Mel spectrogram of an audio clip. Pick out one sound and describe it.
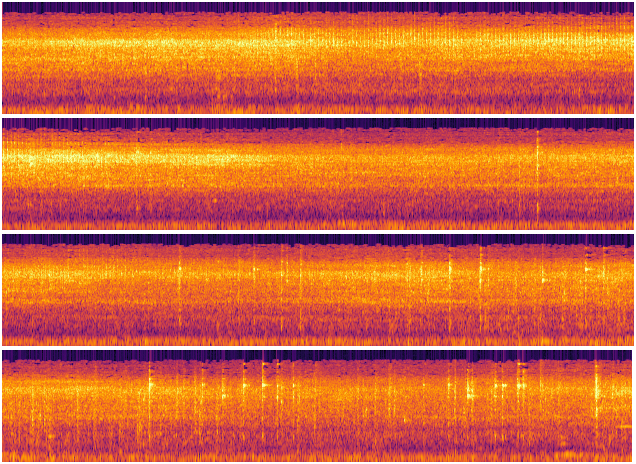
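A miniature train rumbles steadily along its track.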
